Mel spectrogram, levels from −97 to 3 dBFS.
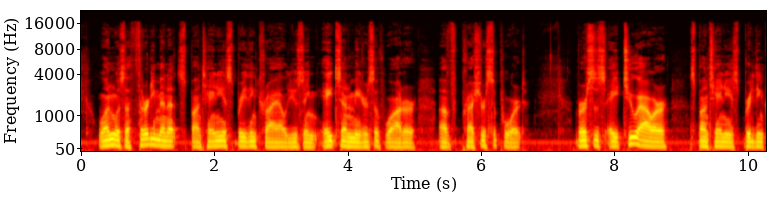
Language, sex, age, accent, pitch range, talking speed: English, male, 50-69, American, 90-120 Hz, 115 wpm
